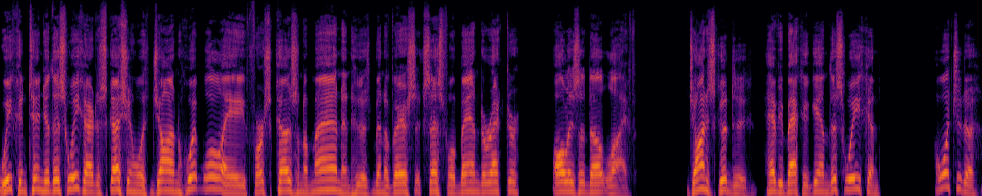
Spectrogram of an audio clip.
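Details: Adult male speaker; normal fluent speech.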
